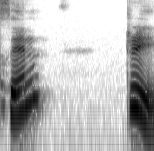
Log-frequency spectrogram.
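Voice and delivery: সেন্ট্রি very slow, with a long gap before ট্রি; split into syllables. Shown as a demonstration. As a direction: draw out সেন, pause, then ট্রি. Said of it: "slash দিয়ে দাও".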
